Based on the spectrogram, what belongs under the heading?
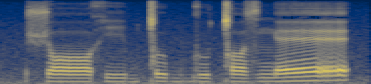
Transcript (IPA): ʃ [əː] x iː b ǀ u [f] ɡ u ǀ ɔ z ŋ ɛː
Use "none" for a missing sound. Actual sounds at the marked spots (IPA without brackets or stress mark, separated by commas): ɔː, b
